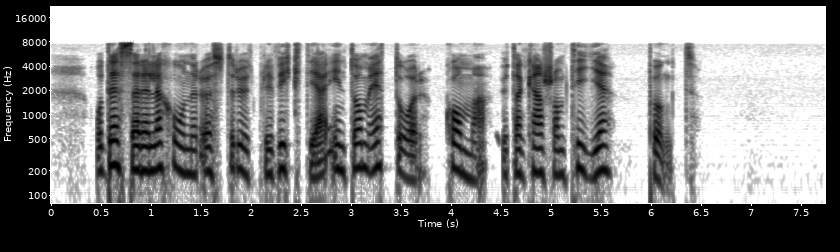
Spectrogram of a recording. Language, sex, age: Swedish, female, 26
